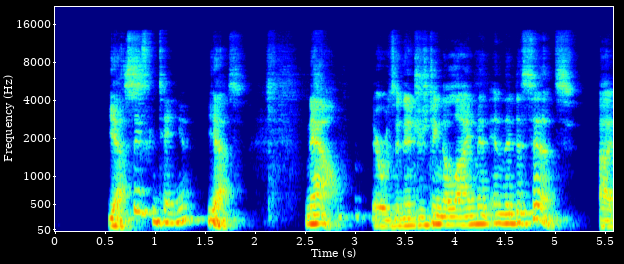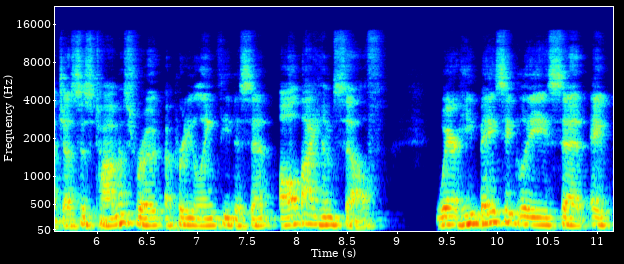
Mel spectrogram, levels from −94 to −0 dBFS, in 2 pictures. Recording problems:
off-mic speech; far
room echo; very slight; dies away in 0.2 s

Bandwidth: 14.5 kHz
